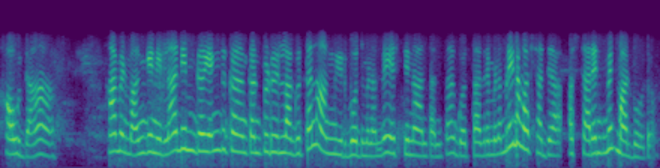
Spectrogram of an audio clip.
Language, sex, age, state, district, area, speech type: Kannada, female, 18-30, Karnataka, Dharwad, urban, conversation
